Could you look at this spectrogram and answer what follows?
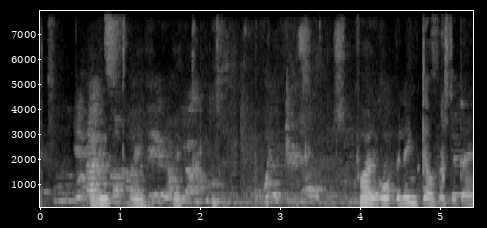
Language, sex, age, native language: Icelandic, male, 12, Icelandic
